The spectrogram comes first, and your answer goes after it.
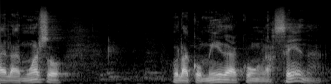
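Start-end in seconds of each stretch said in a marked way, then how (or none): none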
